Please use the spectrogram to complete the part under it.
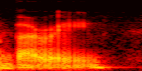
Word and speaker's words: Bahrain: Det är Bahrain. Eller ja, man får uttala det som man vill. Men vi har googlat oss till att man ska säga Bahrain. – Precis. Det stavas alltså Bahrain.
